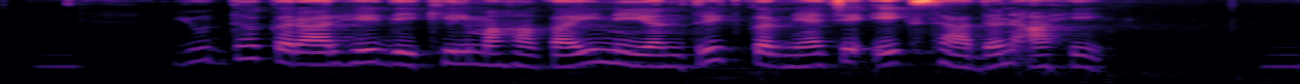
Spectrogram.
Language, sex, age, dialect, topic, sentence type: Marathi, female, 41-45, Northern Konkan, banking, statement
